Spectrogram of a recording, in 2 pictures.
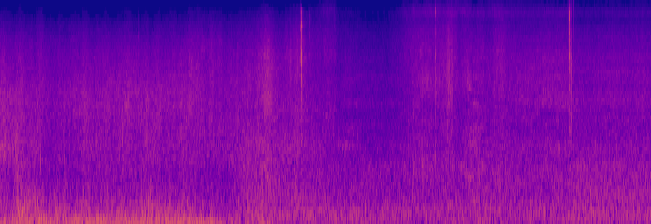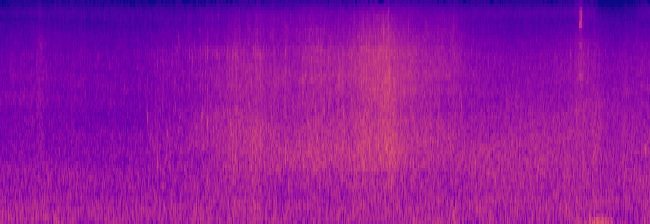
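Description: Wind buffeting the microphone over small waves washing onto a sandy shore. A heavy low wind rumble for the first four seconds or so, then a steadier hiss of wind and lapping water that swells a little in the second half.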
